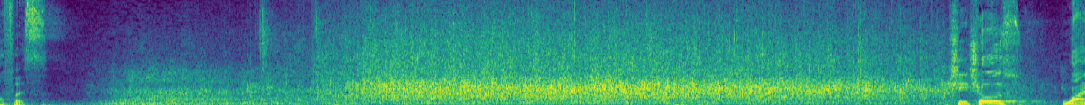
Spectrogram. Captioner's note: laughter and applause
